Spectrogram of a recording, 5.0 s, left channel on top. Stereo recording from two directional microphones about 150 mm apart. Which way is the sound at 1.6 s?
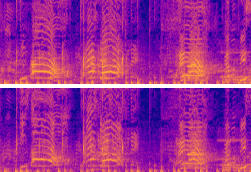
25° left (ahead or behind).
